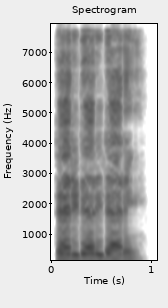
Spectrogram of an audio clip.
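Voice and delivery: high-pitched imitation of a little girl; child calling. Little girl at the top of the slide, child calling. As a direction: mimic a kid calling for attention, pitched well up.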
